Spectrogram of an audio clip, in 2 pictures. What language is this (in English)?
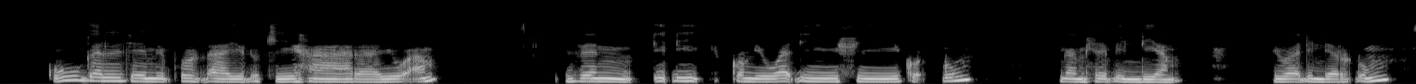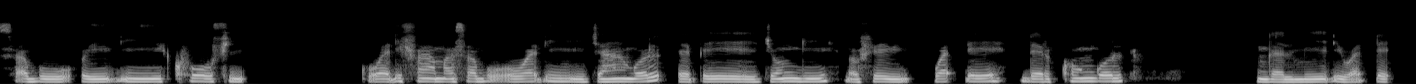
Western Niger Fulfulde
